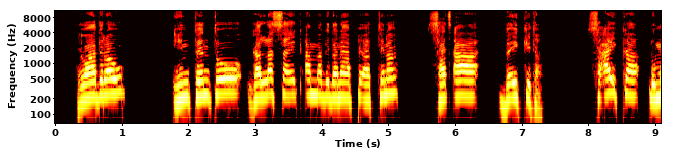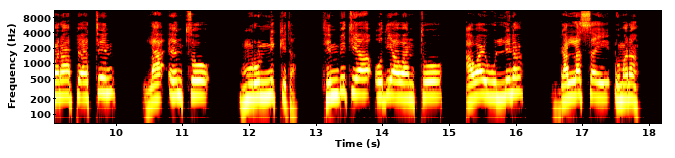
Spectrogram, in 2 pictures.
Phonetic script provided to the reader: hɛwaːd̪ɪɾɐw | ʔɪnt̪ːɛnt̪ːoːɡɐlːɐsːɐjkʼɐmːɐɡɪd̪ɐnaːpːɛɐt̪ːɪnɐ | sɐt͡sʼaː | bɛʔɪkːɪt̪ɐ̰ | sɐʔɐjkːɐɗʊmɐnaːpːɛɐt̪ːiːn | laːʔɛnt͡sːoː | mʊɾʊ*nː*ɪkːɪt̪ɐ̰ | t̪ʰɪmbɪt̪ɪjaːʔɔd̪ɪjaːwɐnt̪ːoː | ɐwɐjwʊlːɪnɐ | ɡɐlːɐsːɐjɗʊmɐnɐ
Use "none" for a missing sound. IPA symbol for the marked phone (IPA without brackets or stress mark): nː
